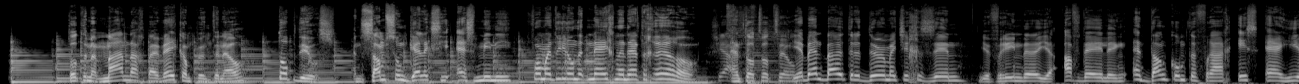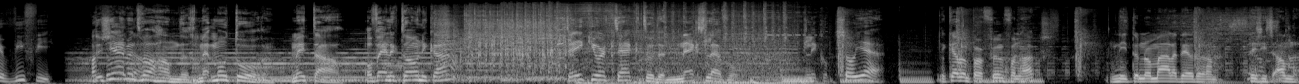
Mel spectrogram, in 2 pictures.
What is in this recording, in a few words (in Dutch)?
Commercial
